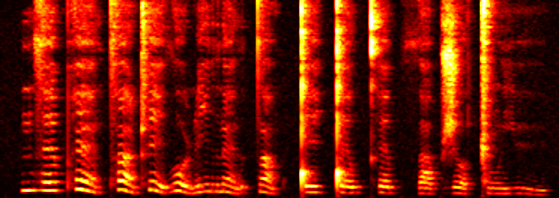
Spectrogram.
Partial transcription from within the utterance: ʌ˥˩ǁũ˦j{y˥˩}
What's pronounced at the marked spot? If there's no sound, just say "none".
y˥˩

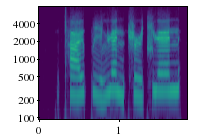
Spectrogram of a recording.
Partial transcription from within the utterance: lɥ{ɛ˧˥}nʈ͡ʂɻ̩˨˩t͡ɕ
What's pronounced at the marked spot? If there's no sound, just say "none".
ɛ˥˩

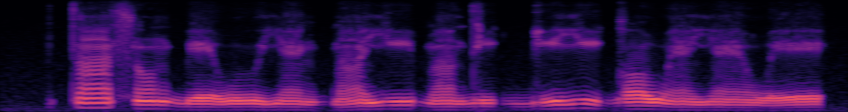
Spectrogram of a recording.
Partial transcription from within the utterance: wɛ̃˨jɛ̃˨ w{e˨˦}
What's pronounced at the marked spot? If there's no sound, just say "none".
e˨˦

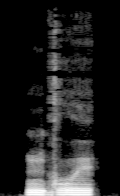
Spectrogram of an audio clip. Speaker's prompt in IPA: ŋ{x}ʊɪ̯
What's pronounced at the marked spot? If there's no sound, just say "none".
ɡ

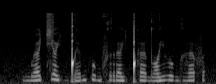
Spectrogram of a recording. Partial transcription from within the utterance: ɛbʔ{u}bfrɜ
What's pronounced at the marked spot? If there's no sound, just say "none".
u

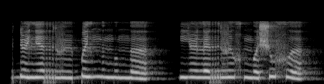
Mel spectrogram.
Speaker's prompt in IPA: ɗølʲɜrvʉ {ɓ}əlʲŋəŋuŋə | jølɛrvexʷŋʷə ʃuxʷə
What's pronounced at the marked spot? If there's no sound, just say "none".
ɓ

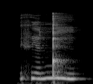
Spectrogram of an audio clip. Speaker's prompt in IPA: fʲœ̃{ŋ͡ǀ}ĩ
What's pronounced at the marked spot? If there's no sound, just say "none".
ŋ͡ǃ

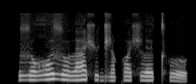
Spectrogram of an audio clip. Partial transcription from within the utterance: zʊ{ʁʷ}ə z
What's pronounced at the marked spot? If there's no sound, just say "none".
ʁʷ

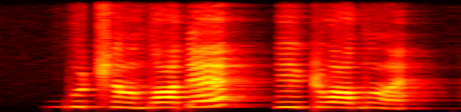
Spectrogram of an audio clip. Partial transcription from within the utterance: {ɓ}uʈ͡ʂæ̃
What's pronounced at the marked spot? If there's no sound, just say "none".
b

